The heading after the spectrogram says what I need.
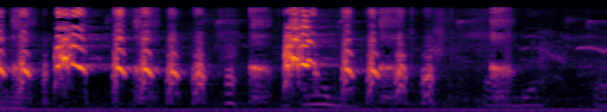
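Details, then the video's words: Francolin calling with a rapid series of harsh, squawking notes, irregularly spaced and loudest around the middle, fading toward the end; a faint low hum runs underneath. "Teetar Voice | Teetar ki awaaz"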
